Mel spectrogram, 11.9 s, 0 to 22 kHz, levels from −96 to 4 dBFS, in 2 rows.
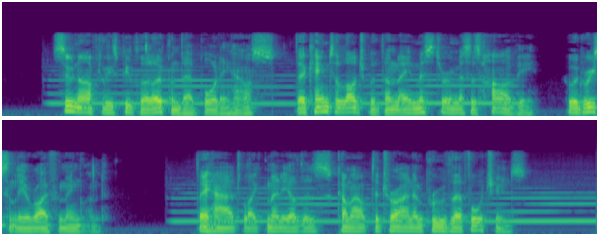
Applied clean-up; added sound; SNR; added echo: none; Wind instrument, woodwind instrument; 14 dB; none.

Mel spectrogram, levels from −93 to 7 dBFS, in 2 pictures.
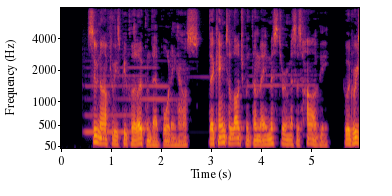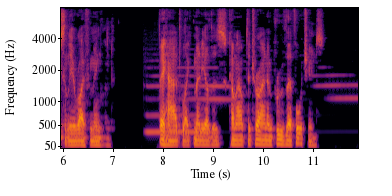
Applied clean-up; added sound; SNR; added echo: classical method Wiener filter.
